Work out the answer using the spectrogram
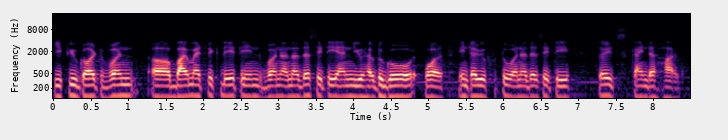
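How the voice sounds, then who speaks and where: A man's voice: medium pitch, level tone, moderate pace, clear, resonant tone. A male graduate student from India, talking casually with many fillers in an interview. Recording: slightly dull lo-fi audio.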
